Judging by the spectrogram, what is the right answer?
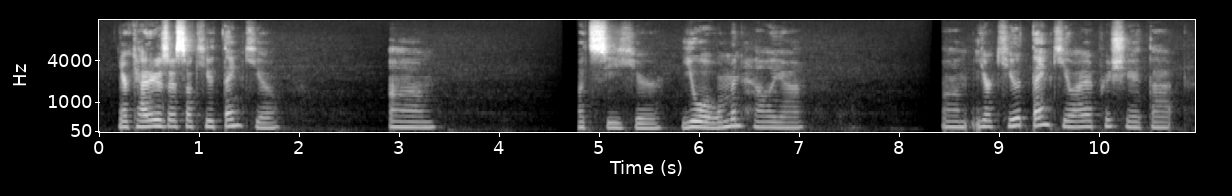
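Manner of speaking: quiet, soft put-on girl voice. Reading chat messages aloud: quiet put-on girl voice. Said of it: "it's easier to do a girl voice".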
